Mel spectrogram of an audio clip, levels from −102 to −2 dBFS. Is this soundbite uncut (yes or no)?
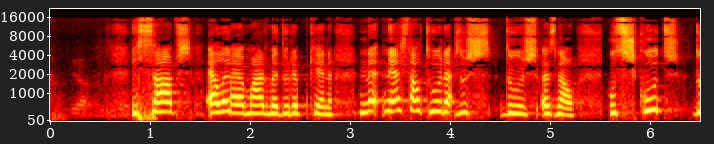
no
